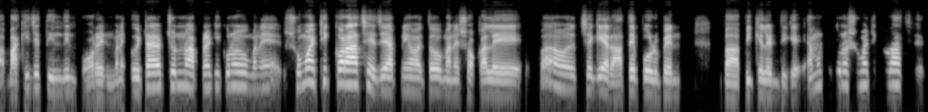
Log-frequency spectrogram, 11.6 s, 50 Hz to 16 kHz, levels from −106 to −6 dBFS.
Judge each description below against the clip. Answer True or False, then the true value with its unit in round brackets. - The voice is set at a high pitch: False (165 Hz)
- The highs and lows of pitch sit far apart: True (7.4 semitones)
